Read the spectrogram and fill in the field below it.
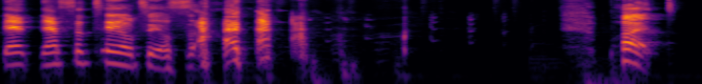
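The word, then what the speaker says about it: Puth: Putt pronounced putt.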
